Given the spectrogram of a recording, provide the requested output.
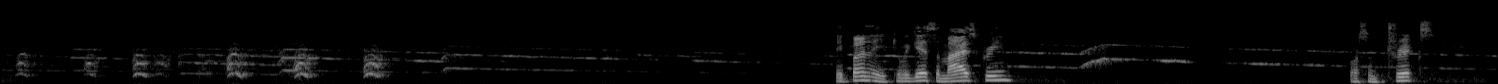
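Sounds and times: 
dog yelping barks and long howl: 0.0 - 5.0, 10.4 - 11.9
speech: 8.4 - 10.2, 13.6 - 14.4.

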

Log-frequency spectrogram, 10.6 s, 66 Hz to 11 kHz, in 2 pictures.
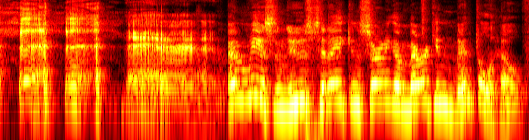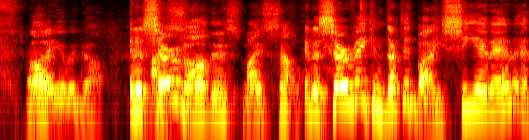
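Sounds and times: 
harsh raspy coughs: 0.0 - 1.4
speech: 2.6 - 10.5.

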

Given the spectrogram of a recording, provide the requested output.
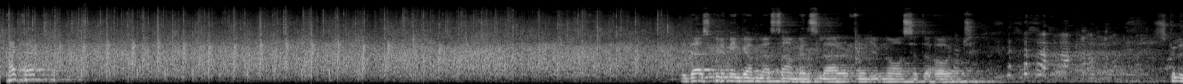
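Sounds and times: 
audience applauding to welcome two authors: 0.0 - 7.5
speech: 0.1 - 0.8, 6.8 - 10.0
laughter: 9.4 - 11.8.

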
